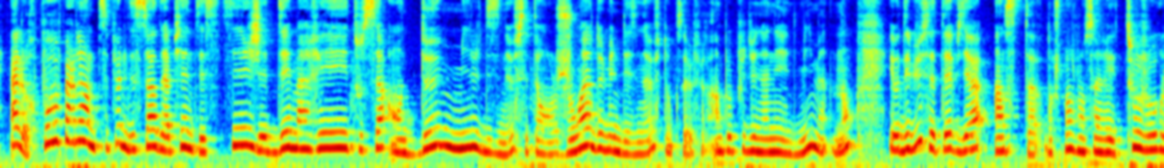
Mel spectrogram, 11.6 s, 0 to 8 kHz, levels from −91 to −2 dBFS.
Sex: female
